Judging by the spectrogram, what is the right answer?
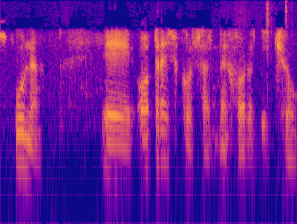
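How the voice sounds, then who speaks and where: Noticeable background noise accompanies a man as he talks at a fairly slow pace. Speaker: doctor answering listener calls. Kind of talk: radio health call-in advice. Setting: radio phone-in show.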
